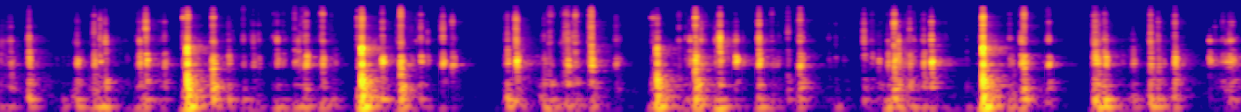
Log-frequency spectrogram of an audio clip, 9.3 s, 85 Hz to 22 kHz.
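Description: Fingertips and nails type and tap on a backlit Alienware AW410K mechanical keyboard with Cherry MX Brown switches and plastic keycaps. Quick, dry clacks come in uneven bursts and pauses, each with a bright click and a short, thin thud under it that stops almost at once.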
